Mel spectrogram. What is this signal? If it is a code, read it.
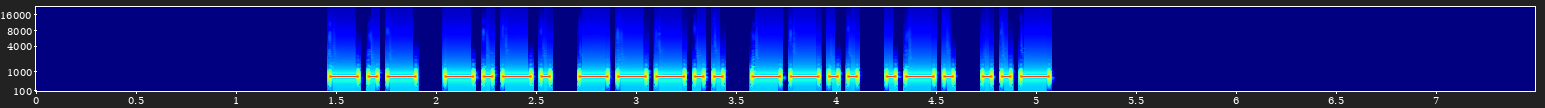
Morse code, heard as a keyed tone, about 25 wpm, 700 Hz. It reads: KC8ZRU
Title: USA Call Signs - 6 Characters - Repeated 3x - 25wpm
